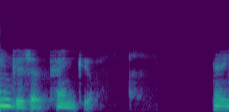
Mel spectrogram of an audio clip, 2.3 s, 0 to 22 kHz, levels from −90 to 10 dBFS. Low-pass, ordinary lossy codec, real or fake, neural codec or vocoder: 3.6 kHz; none; fake; codec, 16 kHz, 1 kbps, X-Codec, WavLM features, trained on Multilingual LibriSpeech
